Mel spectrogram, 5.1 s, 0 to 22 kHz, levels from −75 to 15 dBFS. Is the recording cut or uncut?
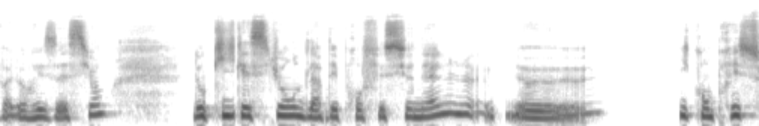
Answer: cut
